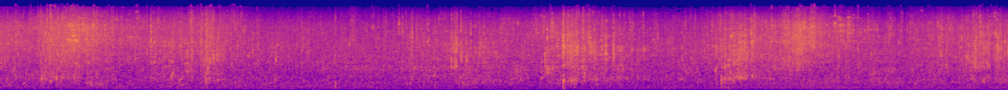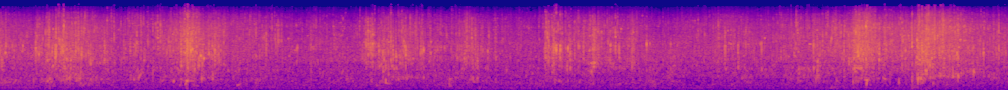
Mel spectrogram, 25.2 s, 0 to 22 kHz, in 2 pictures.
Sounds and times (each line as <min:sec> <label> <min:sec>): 0:00.0 Ice pieces clinking on gentle waves 0:03.0
0:09.0 Ice pieces clinking on gentle waves 0:13.9
0:21.6 Ice pieces clinking on gentle waves 0:25.2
